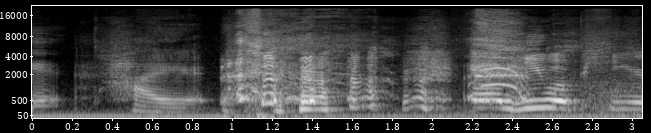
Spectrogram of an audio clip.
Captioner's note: all chuckle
